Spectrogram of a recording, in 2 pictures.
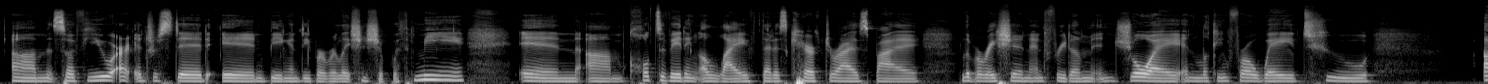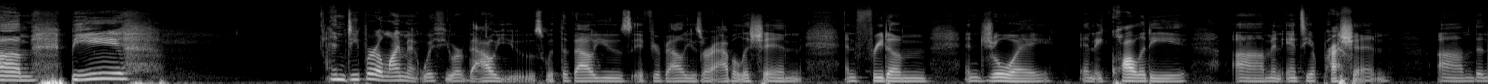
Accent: American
